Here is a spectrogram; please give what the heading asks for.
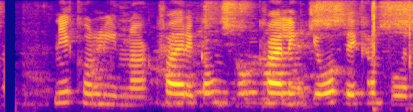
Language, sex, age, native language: Icelandic, female, 13, Icelandic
